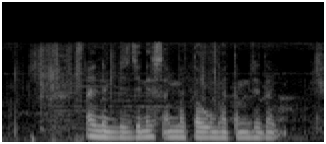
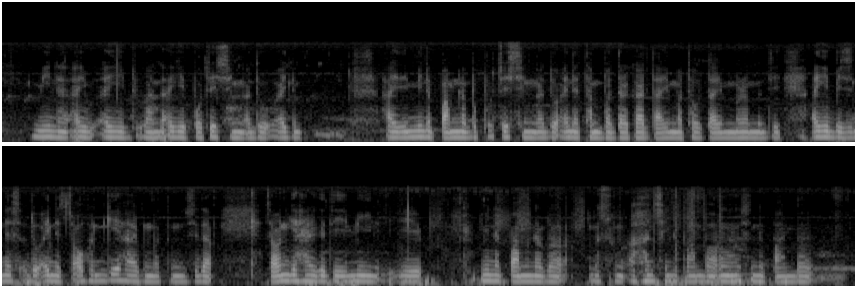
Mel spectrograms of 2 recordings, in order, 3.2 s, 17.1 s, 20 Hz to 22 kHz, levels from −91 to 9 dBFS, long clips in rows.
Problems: background sounds at intervals, background conversations at intervals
